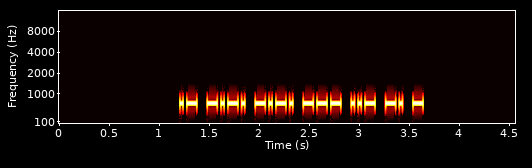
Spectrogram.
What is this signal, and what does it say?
Morse code, heard as a keyed tone, about 34 wpm, 700 Hz. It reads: ACCOUNT
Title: Seven Letter Words - 35wpm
